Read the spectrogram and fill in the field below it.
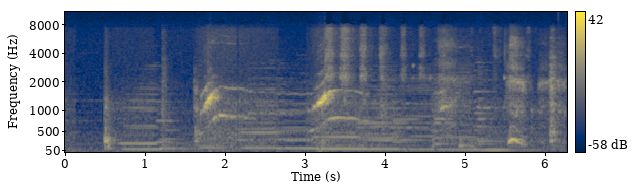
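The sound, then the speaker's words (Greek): A cat meows loudly several times, with two long rising-and-falling yowls followed by shorter, sharper cries, over a low steady hum. “Φέρνουμε τις γάτες μας. Φωνάζει, μου φώναζε.”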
